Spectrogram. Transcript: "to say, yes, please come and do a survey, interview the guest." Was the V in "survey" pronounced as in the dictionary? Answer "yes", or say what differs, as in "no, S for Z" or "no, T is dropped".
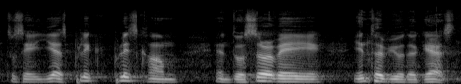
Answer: yes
